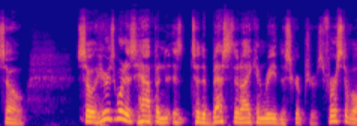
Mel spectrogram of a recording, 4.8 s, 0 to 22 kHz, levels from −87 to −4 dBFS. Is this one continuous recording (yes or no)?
yes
